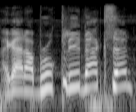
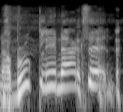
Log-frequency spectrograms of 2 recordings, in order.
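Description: First: Playful put-on Brooklyn accent, pitched up. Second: Playful Brooklyn twang, pitched high; Brooklyn accent. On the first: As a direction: say it like a New Yorker from Brooklyn. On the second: Pretend.

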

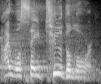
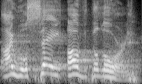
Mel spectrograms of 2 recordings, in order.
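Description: First: "to" stressed with a falling tune, as the wrong version. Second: "of" drawn out slowly and stressed with a falling tune; slow down and hit "of" in "I will say of the Lord". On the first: Pastor showing the version David didn't say, stress on "to". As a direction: lean on "to" in "I will say to the Lord". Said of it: "he didn't say". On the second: Pastor showing the congregation David's actual words, slow with "of" stressed. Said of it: "He said". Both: Shown as a demonstration.

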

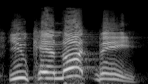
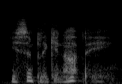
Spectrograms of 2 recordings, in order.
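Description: First: High, slow, forceful CANNOT; emphatic. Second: Quiet, intimate repeat; hushed. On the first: Preacher insists to the congregation, forceful. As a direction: hammer the word cannot. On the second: Preacher repeats softly to the congregation, hushed. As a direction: pull back to a near murmur. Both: Acted.

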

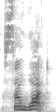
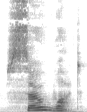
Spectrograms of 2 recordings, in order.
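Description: First: High-pitched, exasperated question; huffy. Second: Lightly voiced mother, pitch raised; remembered mother. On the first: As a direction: toss it out in a raised, huffy voice. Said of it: "June's mother huffed miserably". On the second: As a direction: echo a mother's dismissal from memory. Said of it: "my mother had said all those years ago". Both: A narrator's reading.

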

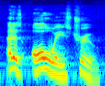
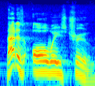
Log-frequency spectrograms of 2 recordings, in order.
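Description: First: "That" hit hard at the start, louder line; stress on THAT. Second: "is" leaned on, firm falling close; stress on IS. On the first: Preacher repeating the truth, punching "That". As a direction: open with a punched "That" to drive it home. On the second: Preacher telling the church, firm stress on "is". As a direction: press the word "is" so it sounds certain. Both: Shown as a demonstration. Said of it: "Write that down".

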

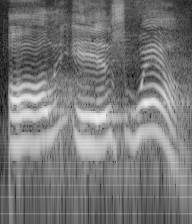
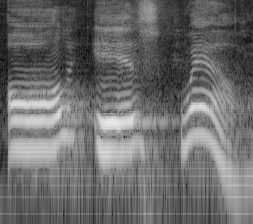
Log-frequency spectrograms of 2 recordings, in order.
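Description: First: Loud, higher, drawn-out declaration; emphatic preacher rallying the congregation; with conviction. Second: Slow, drawn-out "All is well"; louder-leaning, deliberate call for repetition; measured declaration. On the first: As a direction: say it like you truly believe it. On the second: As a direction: lead the congregation slowly, each word held. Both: Shown as a demonstration. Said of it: "Say it like you believe it".

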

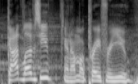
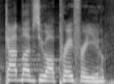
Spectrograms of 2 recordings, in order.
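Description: First: A touch of smug, pointed blessing; mildly snide God loves you; preacher mocking his own passive-aggressive past self. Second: Said in the usual way. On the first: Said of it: "that was super awful". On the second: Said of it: "honest story of a failure".

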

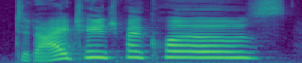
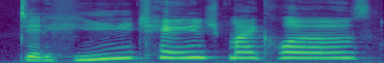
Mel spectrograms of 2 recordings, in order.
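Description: First: High, wondering question leaning on I; puzzled stress on I. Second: High, slow question leaning on HE; alarmed stress on HE. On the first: Victim noticing different clothes, puzzled stress on I. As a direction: question herself, picking out the word I. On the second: Victim suspecting her captor, stress on HE. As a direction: draw out the question, pointing at HE. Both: Retold or imitated. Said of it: "So she was like".

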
